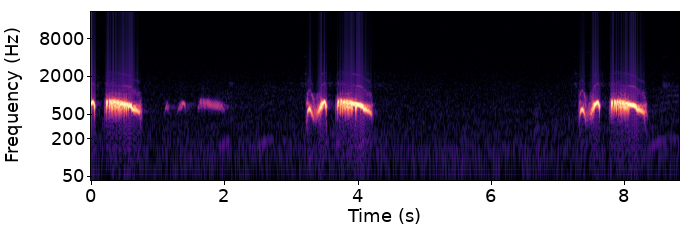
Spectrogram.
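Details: Spotted dove used as a decoy to stimulate wild doves: three loud two-part cooing phrases, a short double coo then a longer falling coo, about every four seconds, with softer, fainter coos between them.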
